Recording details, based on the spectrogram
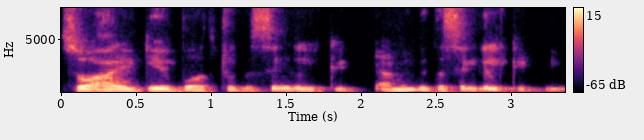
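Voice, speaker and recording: A woman's very deep, low voice with vocal fry, a dark, mellow tone, ordinary pitch variation and a Telugu accent. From India, Telugu-speaking region. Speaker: school founder and teacher. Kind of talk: panel interview, personal story.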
